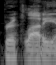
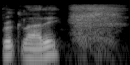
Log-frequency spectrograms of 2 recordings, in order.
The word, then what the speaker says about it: Bruichladdich: So tell us a little bit about how you came to work at Bruichladdich in the first place.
